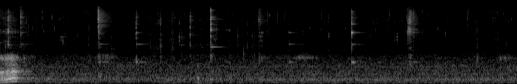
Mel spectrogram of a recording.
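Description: Chopsticks click lightly against a bowl.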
